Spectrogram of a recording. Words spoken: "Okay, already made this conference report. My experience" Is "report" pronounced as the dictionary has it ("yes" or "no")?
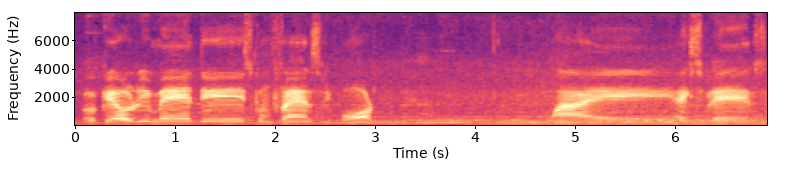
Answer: yes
